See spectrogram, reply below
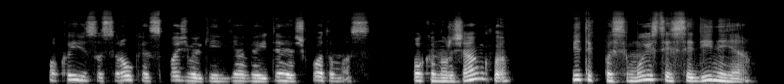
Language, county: Lithuanian, Utena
